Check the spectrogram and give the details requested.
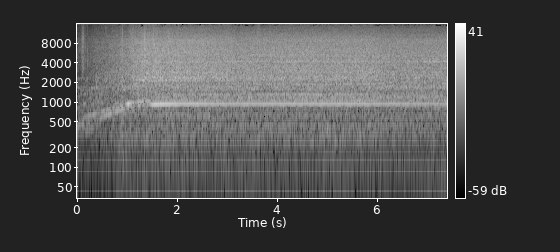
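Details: Gas furnace above a carport after replacing the cracking hot surface igniter (new one reads 70 ohms): blower ramps smoothly to a steady whoosh and hum, no rattles or squeals; running healthy.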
